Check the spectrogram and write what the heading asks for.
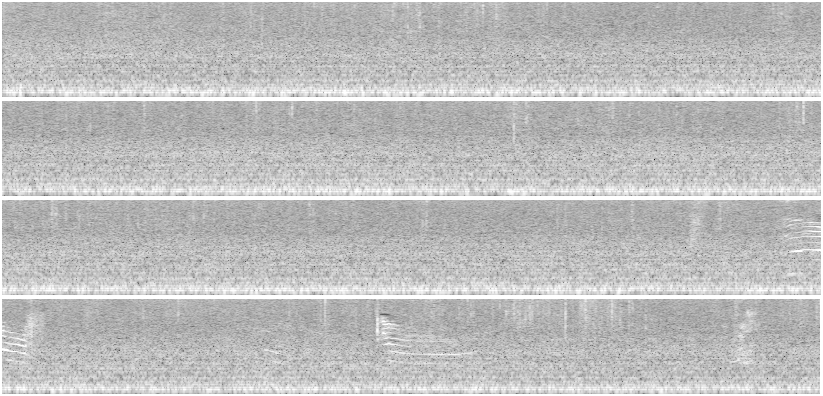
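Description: Steady low rush of wind and breaking ocean surf, with two short high calls near the end.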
